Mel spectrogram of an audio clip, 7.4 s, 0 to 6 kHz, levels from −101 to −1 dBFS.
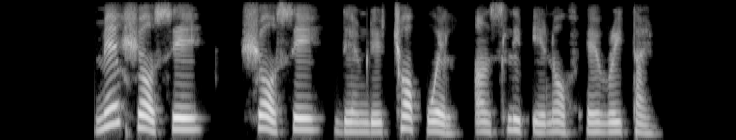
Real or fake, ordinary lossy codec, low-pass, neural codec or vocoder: real; none; 5.4 kHz; none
